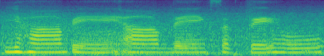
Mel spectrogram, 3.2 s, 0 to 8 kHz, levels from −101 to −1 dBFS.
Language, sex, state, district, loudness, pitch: Hindi, female, Haryana, Jhajjar, -15 LUFS, 220 Hz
